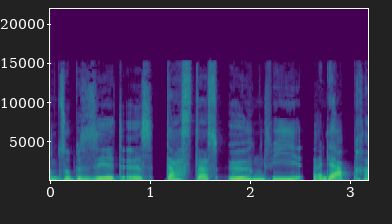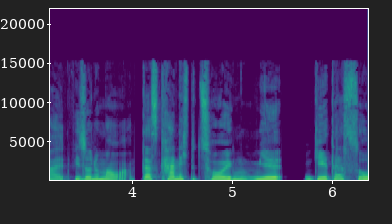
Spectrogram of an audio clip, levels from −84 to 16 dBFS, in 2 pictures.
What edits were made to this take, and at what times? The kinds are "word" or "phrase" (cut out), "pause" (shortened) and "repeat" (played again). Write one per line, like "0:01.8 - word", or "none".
0:01.1 - pause
0:02.6 - word
0:04.0 - pause
0:04.6 - word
